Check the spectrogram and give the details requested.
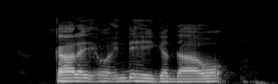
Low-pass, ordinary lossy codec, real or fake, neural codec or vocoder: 10.8 kHz; none; real; none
